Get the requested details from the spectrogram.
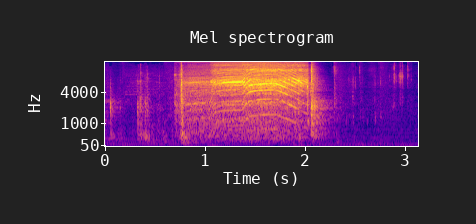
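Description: A cordless drill whirs as it spins screws out of metal.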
